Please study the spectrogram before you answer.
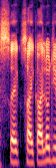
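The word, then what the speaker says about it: psychology: तो जब ये साइक और न्यू आ जाएंगे तो इसके इब्तदा में जो P है उसको साइलेंट किया जाएगा, बोला नहीं जाएगा। ये साइकोलॉजी वर्ड है और निमोनिया वर्ड है।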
